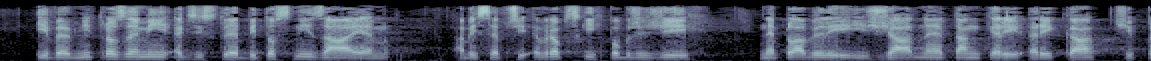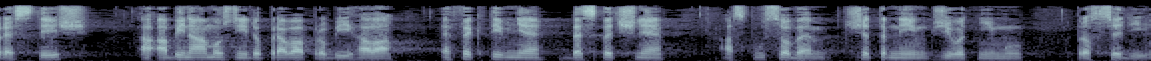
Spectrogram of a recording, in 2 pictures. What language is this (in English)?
Czech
